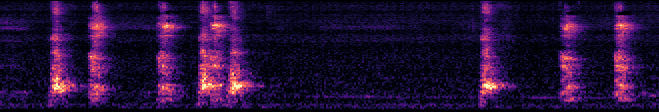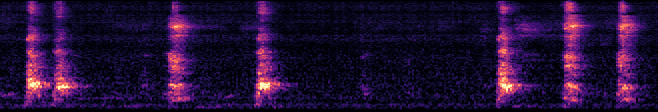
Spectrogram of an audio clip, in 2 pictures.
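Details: Domestic dog reacting to dogs seen on TV with a run of short sharp barks, often doubled, scattered irregularly over the stretch with quiet gaps between bursts, a faint low hum underneath.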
